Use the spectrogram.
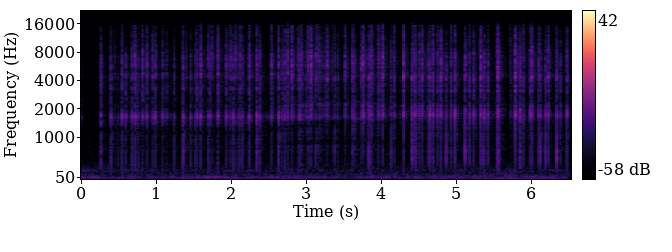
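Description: A Veet 150 ml aluminium aerosol spray can, a hollow cylinder with contents inside, is held in both hands and shaken. It makes a quick, dense run of bright, dry rattling clicks with almost no low end and very short ring.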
